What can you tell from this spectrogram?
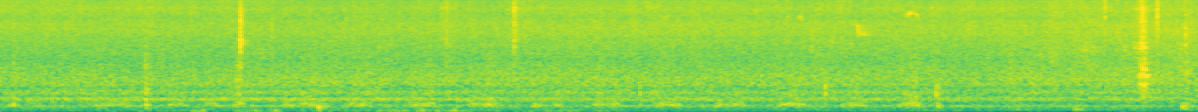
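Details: Smoked Western honey bees left to evacuate their hive during a trap out: continuous droning hum with gently pulsing low bands throughout, a few faint clicks and taps scattered over the steady buzz.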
